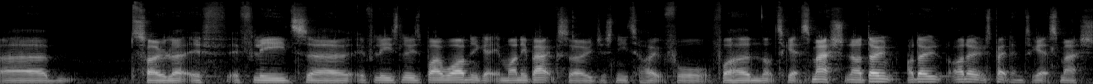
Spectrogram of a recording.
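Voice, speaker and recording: A man speaks at a moderate pace with a fairly low pitch and fairly even intonation. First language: not English. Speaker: football betting tipster. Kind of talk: casual podcast chat. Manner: hesitant, many fillers.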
